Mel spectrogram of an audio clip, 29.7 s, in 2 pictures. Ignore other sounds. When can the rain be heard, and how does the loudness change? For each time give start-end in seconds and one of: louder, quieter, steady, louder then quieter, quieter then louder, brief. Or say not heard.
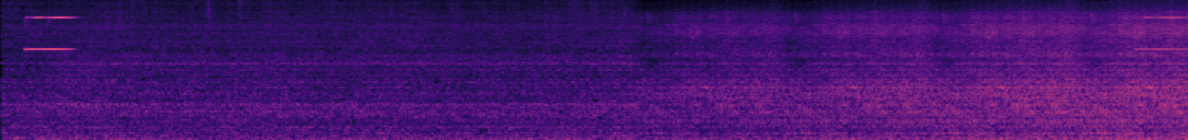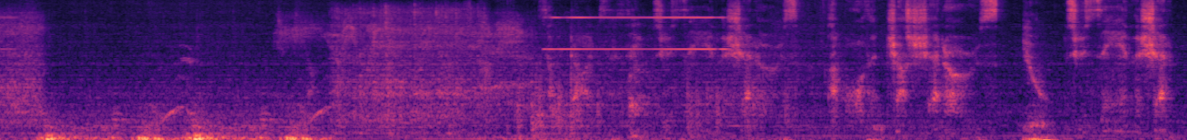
0.0-29.6 louder then quieter.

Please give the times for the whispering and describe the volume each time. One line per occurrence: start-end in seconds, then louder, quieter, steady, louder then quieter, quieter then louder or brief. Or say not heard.
18.2-29.5 louder.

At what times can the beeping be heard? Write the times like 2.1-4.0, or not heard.
0.3-0.9, 14.3-15.1, 21.6-24.0.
